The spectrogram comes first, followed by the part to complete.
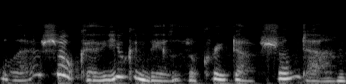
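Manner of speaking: high, eerie, skin-crawling creepy voice. Performer answering the others' reactions, in a creepy voice. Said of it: "it like legitimately made me shiver".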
